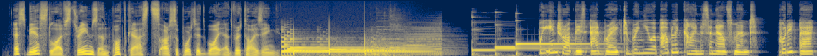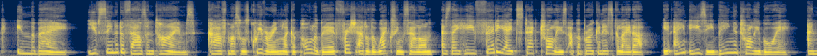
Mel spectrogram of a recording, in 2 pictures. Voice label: slovak; sbs

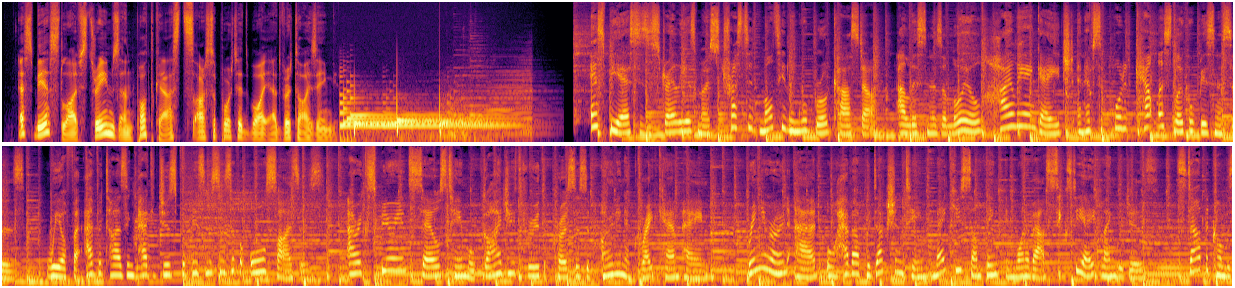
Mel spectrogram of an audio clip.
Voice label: slovenian news bulletin; sbs

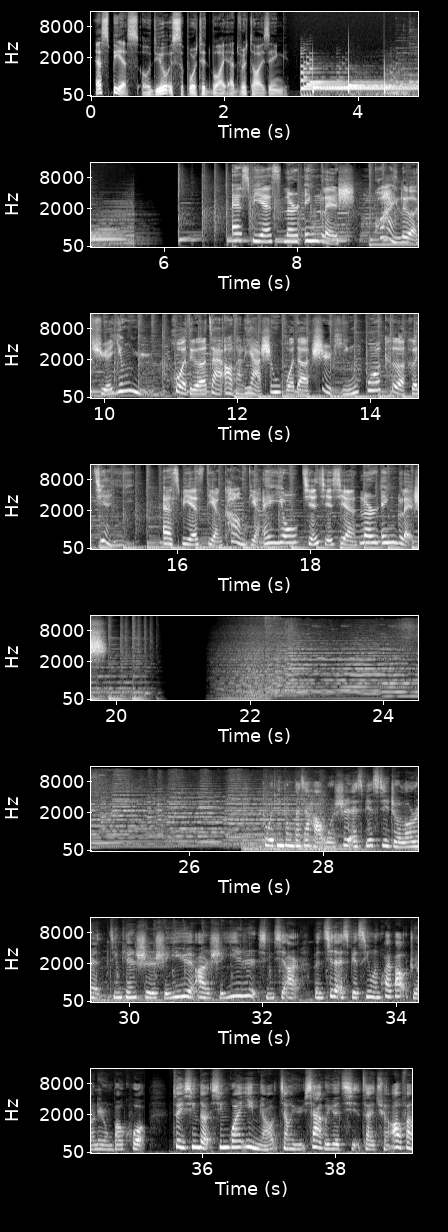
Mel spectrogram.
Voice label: mandarin news flash; sbs

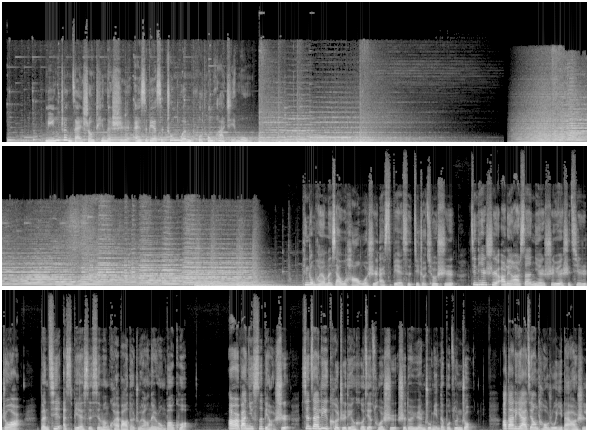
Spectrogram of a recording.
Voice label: mandarin newsflash; sbs

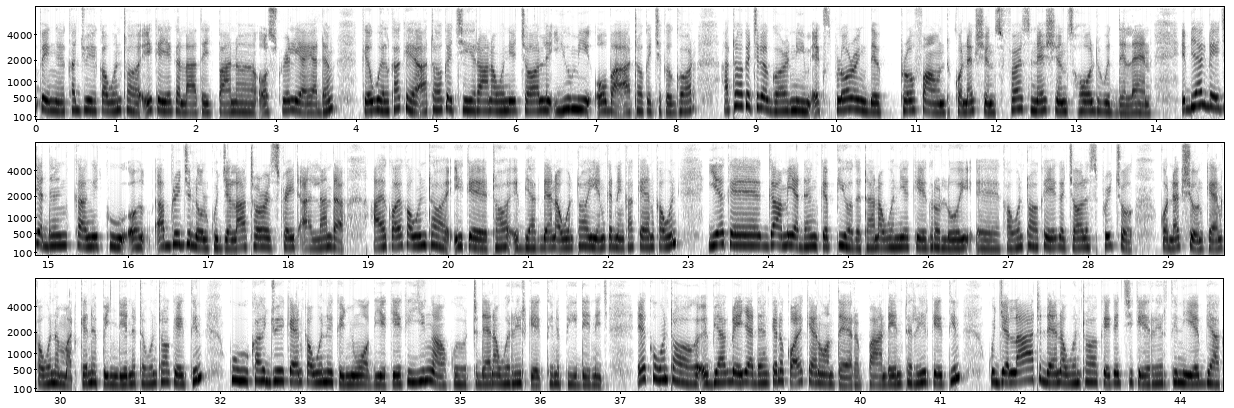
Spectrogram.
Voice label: dinka; sbs

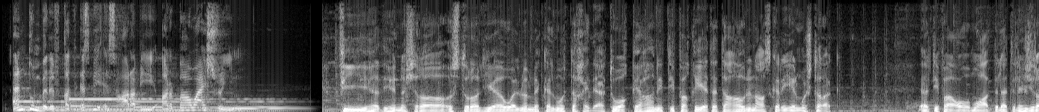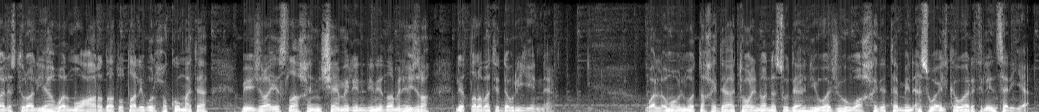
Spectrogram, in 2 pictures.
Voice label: arabic, newsflash

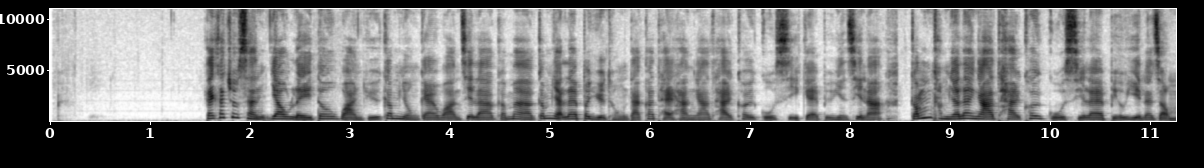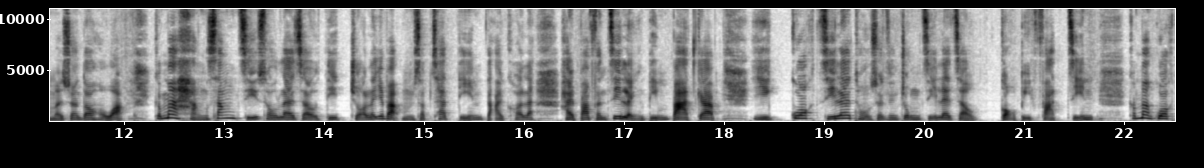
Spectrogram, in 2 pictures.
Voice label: cantonese; sbs

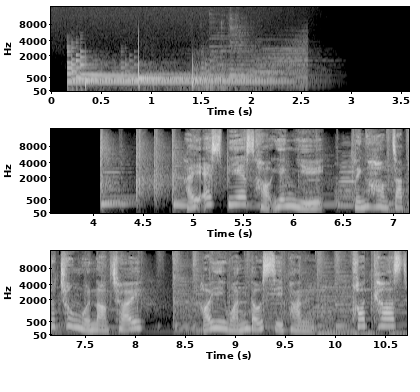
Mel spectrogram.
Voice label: cantonese; sbs

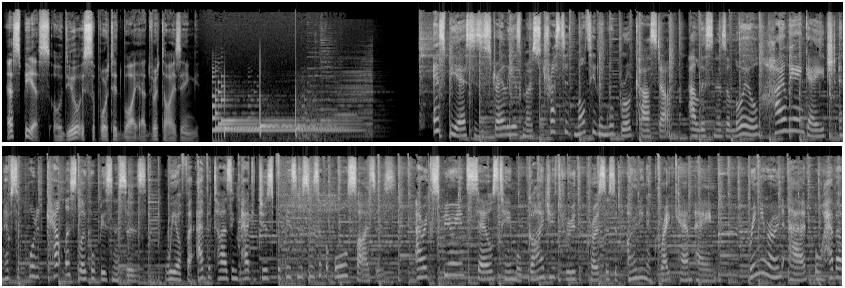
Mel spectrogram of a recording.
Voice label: gujarati news bulletin; sbs

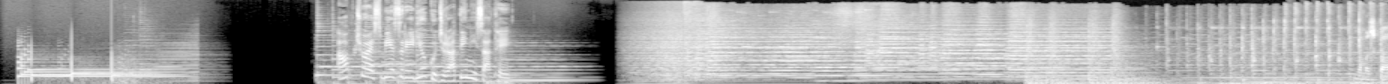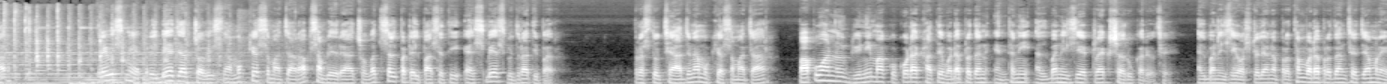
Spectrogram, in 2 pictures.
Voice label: gujarati news bulletin; sbs

